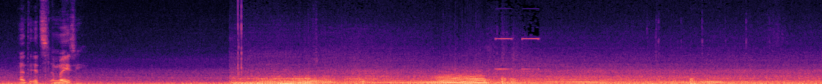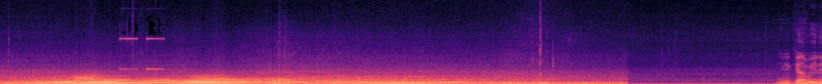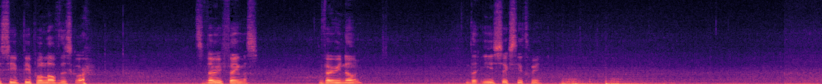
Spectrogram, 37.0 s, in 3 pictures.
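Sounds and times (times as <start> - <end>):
car engine accelerating: 3.4 - 21.8, 32.4 - 37.0.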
